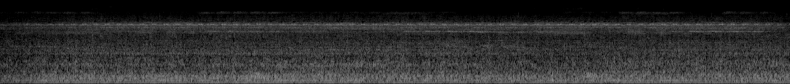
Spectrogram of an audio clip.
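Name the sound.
boat engine running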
